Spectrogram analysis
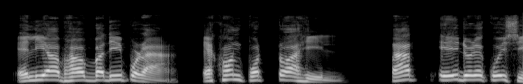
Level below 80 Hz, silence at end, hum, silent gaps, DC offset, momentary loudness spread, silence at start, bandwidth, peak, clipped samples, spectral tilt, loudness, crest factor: -76 dBFS; 0 s; none; 1.79-2.01 s, 3.50-3.90 s; under 0.1%; 9 LU; 0.2 s; 10.5 kHz; -2 dBFS; under 0.1%; -5.5 dB/octave; -17 LUFS; 16 dB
